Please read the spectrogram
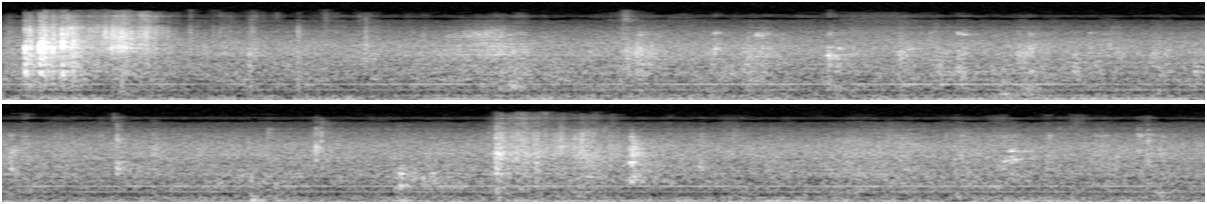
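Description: A person biting into toasted crusty bread right at the start, then chewing it with small crunches and wet mouth sounds. A faint steady hum runs underneath.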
